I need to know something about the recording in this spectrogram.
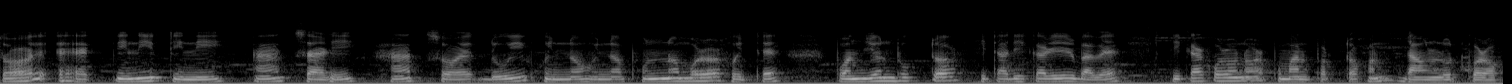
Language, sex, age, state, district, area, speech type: Assamese, male, 30-45, Assam, Dhemaji, rural, read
